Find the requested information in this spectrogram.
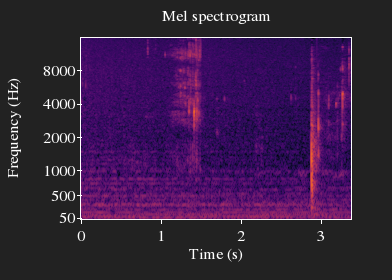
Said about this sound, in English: Okay, so why don't you grab a sip of your coffee? I'll grab a sip of mine really quick.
